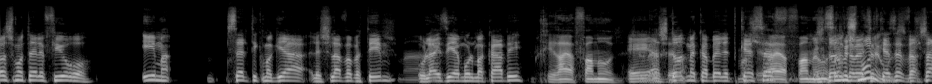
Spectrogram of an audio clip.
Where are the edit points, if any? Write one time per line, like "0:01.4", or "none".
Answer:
0:07.4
